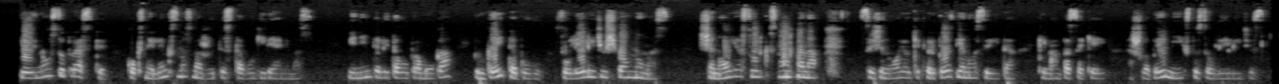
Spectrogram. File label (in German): Litauisch Kalvarija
